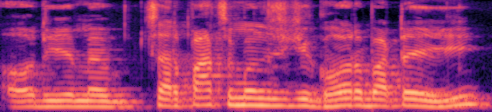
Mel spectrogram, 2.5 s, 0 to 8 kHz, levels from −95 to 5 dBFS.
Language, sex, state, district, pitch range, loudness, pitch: Bhojpuri, male, Bihar, Muzaffarpur, 155-190 Hz, -13 LUFS, 175 Hz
